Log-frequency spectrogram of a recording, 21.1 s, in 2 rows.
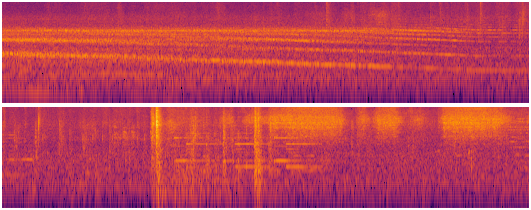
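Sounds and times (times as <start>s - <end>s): train rail noise with hiss: 13.5s - 21.0s.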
